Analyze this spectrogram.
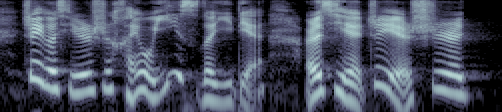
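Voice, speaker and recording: On a very clean recording with a silent background, a woman with a high pitch speaks at a moderate pace, her pitch swinging very widely. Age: young. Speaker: film and media researcher. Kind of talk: casual chat.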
